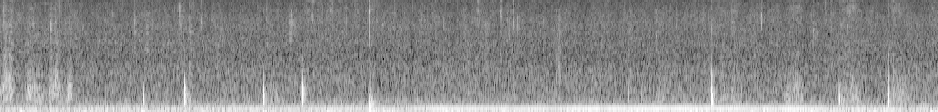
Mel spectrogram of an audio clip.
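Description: Fingertips and the rubber eraser end of a pencil tap on a small, hollow, zippered hard-shell earphone case with a glossy carbon-fiber-pattern shell, held in the hand. Light, short, hollow taps with a muted pitch come at irregular intervals, each dying away almost at once. A steady low hum runs underneath.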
